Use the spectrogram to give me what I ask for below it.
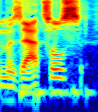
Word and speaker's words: Mazatzal: On the AZT, it's the Mazatzals. And I talked to five different locals that gave me five different pronunciations of that mountain range. I liked Mazatzal, so that's what I'm going with.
